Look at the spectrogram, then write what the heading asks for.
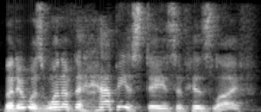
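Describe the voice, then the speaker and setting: A man reading his own story aloud as a dramatic, humorous narration, deliberate and expressive. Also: on the high side.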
